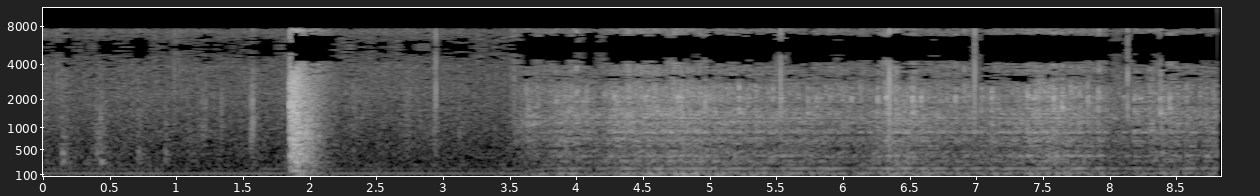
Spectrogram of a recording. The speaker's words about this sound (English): Well, I have to warm up the motor first.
